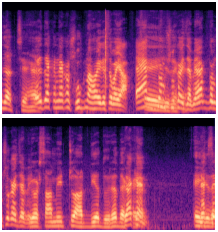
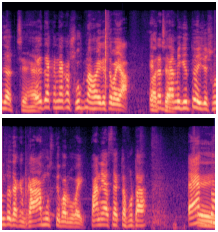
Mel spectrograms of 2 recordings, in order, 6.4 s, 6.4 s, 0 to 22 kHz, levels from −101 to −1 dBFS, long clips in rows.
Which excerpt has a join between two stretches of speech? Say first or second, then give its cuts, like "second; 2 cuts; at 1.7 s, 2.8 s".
first; 1 cut; at 1.9 s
